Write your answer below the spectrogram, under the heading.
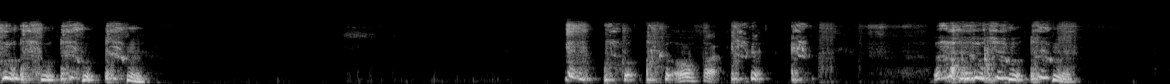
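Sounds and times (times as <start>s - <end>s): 
harsh hacking coughing fit: 0.0s - 1.5s, 5.7s - 8.3s, 9.4s - 10.8s
speech: 0.0s - 1.6s, 6.2s - 8.4s, 9.3s - 10.8s.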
